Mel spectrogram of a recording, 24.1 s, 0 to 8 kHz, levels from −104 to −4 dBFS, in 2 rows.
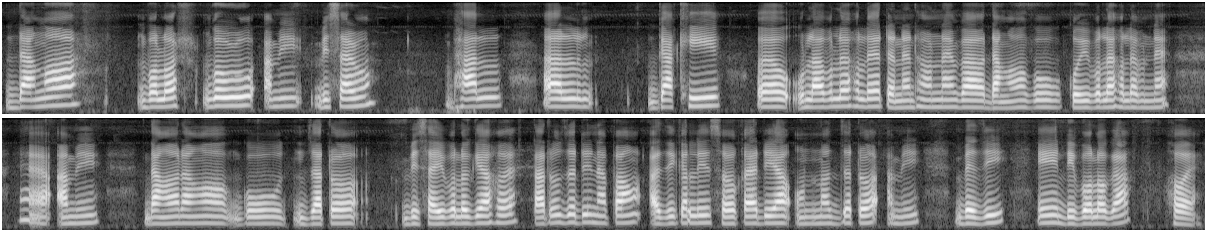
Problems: constant background noise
